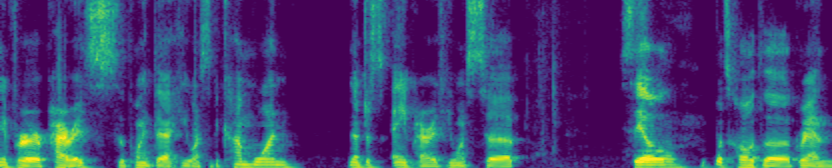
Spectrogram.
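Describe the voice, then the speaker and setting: Speaking at a fairly slow pace, a man has a plain, everyday voice, a medium pitch and fairly even intonation. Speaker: toy model builder streamer. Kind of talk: casual chat. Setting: live stream.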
